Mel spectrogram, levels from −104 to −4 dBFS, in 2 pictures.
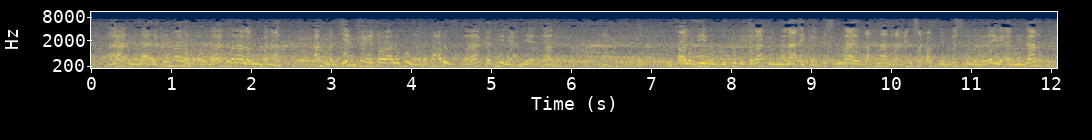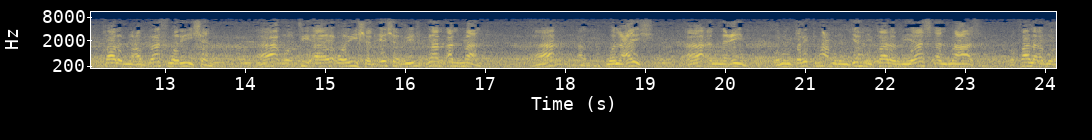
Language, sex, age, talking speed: Arabic, male, 50-69, 130 wpm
